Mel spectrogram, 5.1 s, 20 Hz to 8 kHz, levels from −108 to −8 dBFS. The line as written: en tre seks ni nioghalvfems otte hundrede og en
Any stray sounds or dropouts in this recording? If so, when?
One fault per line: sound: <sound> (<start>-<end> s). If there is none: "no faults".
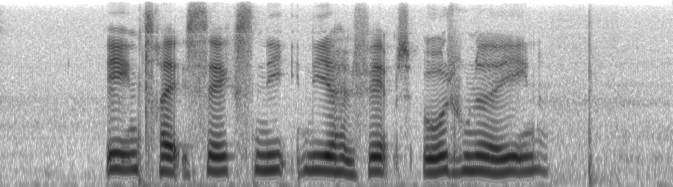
sound: thud (4.4-4.5 s)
